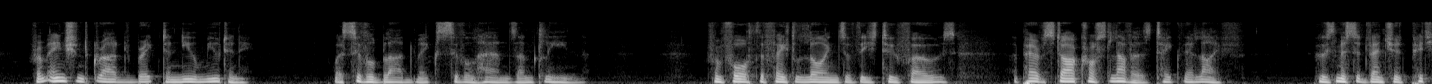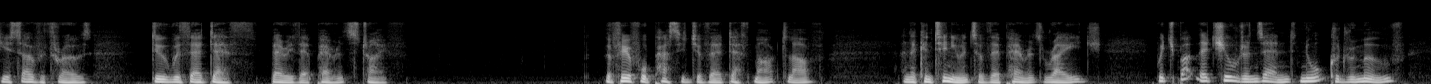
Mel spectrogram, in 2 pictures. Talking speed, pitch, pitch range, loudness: 140 wpm, 105 Hz, 100-125 Hz, -21 LUFS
